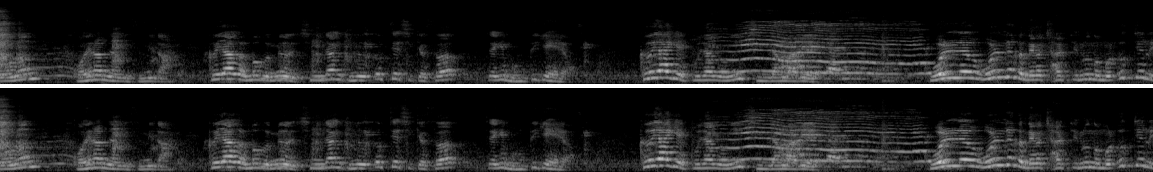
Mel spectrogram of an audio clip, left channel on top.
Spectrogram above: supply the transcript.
고혈압 약이 있습니다. 그 약을 먹으면 심장 기능을 억제시켜서 세게 못 뛰게 해요. 그 약의 부작용이 심장마비예요. 원래가 내가 잘 뛰는 놈을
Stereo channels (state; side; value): normal; both; correlation 0.78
